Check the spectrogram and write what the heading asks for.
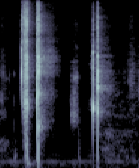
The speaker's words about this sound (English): Sparkling water. It's a little ASMR for you, huh?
